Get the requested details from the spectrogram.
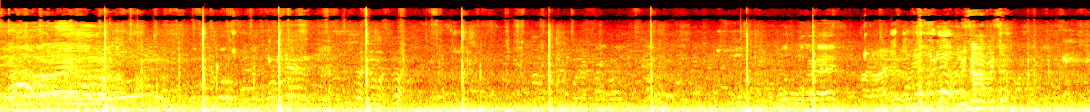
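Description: A basketball bounces steadily on a hard outdoor court.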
